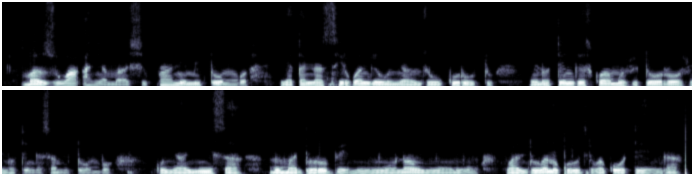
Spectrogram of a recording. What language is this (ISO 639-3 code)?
ndc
